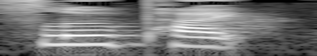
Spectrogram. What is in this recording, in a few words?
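"flue pipe", English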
